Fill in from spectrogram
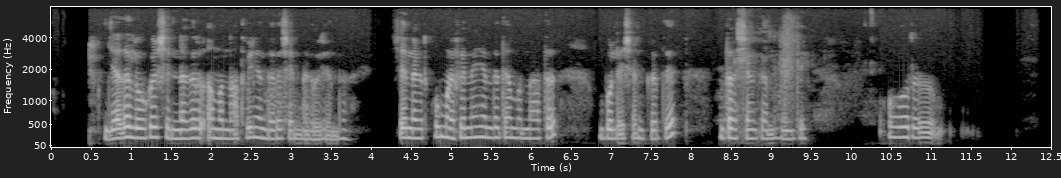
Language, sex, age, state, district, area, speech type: Dogri, female, 45-60, Jammu and Kashmir, Samba, urban, spontaneous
